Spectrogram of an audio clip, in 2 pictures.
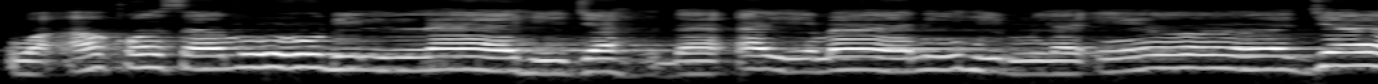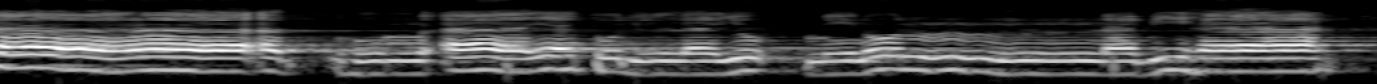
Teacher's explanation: लयुमिनुन यहाँ पर हमज़ा साकिना है, वाव की शक्ल में झटका लगेगा, नून नून मुशद्दद गुन्ना के साथ पढ़ेंगे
